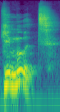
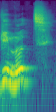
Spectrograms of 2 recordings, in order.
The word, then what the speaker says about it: Gemüt: Por exemplo, o termo Gemüt, espero que seja essa a pronúncia, né? O termo Gemüt, que é de extrema importância, né, para você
